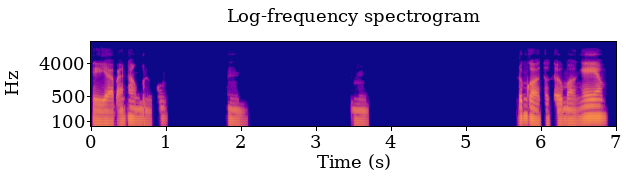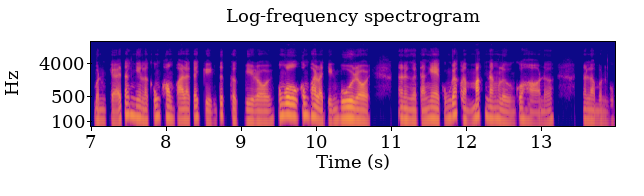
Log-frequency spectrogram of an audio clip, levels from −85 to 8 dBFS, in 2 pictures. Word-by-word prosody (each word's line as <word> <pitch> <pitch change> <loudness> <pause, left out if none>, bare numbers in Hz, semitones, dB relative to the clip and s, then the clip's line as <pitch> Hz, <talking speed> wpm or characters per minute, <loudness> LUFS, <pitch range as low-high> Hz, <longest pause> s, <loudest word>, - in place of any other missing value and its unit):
Thì, 105 -1 -1
à, 100 -1 +2
bản 105 +2 -3
thân 125 -2 -2
mình 105 -2 -7
cũng. 125 0 -13 0.8
Ừm. 105 -3 -9 1.4
Ừm. 105 -1 -9 2.0
Đúng 130 - -1
rồi, 125 -6 +4
thực 105 - -9
sự 105 0 +1
mà 110 -1 -1
nghe 135 +4 +5 0.2
mình 110 -2 -5
kể 100 -2 -1
tất 165 - 0
nhiên 140 -4 -1
là 110 - -1
cũng 140 - -3
không 135 -3 +1
phải 115 -2 +4
là 115 - +1
cái 135 +4 -3
chuyện 100 -2 -5
tích 160 - -4
cực 115 - -4
gì 105 -2 -1
rồi, 100 0 0
cũng, 150 +2 0
ô 155 -2 +8
không 160 +3 -2
phải 150 - +4
là - - +4
chuyện 105 +2 -6
vui 130 +1 +6
rồi, 110 -3 +4 0.4
nên 125 - -2
là 120 - -2
người 110 -1 -3
ta 105 0 -3
nghe 120 0 +3
cũng 120 +3 -8
rất 165 +3 +1
là - - +1
mất 145 +9 +3
năng 125 -3 -1
lượng 95 -3 -3
của 120 - -2
họ 95 -5 -3
nữa, 100 +3 -9 0.4
nên 115 - -6
là 105 - -2
mình 100 -1 -10
cũng 100 +1 -19
110 Hz, 235 wpm, -23 LUFS, 105-130 Hz, 2.0 s, ô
